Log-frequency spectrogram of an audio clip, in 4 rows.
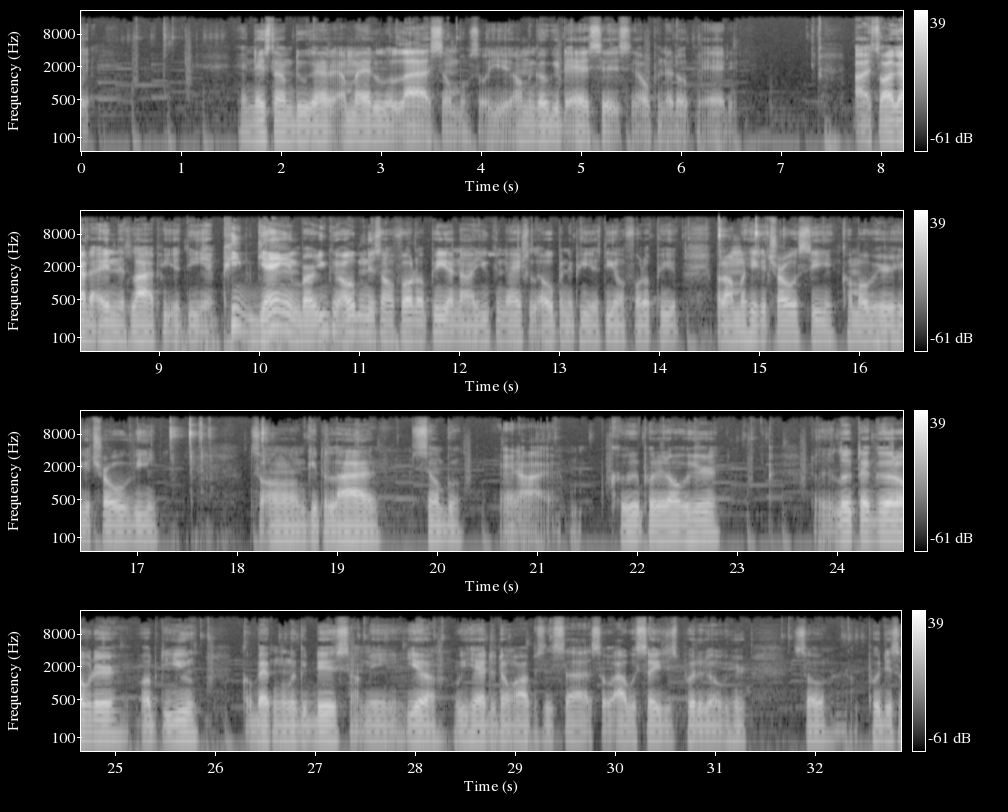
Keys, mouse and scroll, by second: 0.8 click, 1.8 click, 2.2 click, 3.0 click, 3.7 click, 4.8 click, 5.4 click, 7.9 click, 9.7 click, 11.0 click, 12.1 click, 13.2 click, 13.9 click, 14.2 click, 15.0 ctrl+c, 15.5 click, 16.9 click, 17.5 ctrl+v, 18.6-21.2 shift+drag, 21.7 click, 22.5 click, 23.1 click, 24.4 click, 25.9 click, 27.4 click, 28.2 click, 29.2 click, 30.3 click, 31.7 click, 32.3 click, 32.7-32.8 drag.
